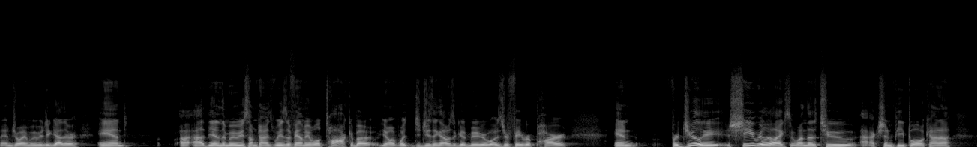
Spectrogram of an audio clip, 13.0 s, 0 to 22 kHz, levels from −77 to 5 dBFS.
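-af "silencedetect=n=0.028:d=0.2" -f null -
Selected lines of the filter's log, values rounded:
silence_start: 1.01
silence_end: 1.33 | silence_duration: 0.32
silence_start: 1.64
silence_end: 2.41 | silence_duration: 0.77
silence_start: 7.53
silence_end: 8.21 | silence_duration: 0.68
silence_start: 8.45
silence_end: 8.98 | silence_duration: 0.54
silence_start: 12.65
silence_end: 13.03 | silence_duration: 0.38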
